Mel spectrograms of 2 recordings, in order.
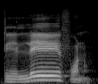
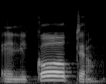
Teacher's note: son palabras cuya sílaba tónica recae en la antepenúltima sílaba y estas siempre se acentúan. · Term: palabras esdújulas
